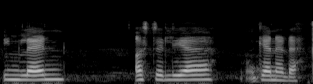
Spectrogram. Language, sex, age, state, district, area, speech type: Nepali, female, 60+, West Bengal, Kalimpong, rural, spontaneous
